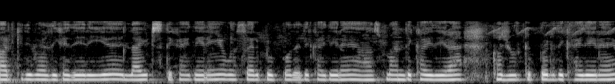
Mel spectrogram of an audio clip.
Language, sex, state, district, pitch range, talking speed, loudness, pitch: Hindi, female, Bihar, Samastipur, 220-225 Hz, 300 wpm, -14 LUFS, 220 Hz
